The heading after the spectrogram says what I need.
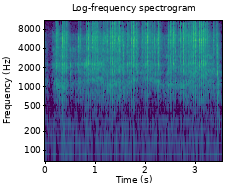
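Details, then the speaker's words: DAM Quick 101 spinning reel after cleaning, floppy-handle fix and greasing of the anti-reverse: light, soft, even clicking with no harsh grinding as the reel turns; anti-reverse ratchet quieted and working normally. "because of that grease that we put on that anti-reverse they quieted it down"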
